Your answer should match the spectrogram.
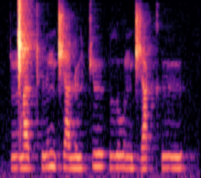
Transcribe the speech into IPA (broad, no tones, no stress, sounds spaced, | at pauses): ŋ͡ǁ a ʈʰ ɨ n d͡ʒ a ɳ ʉ c ʉ | l u n d͡ʒ a kʰ ʉ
